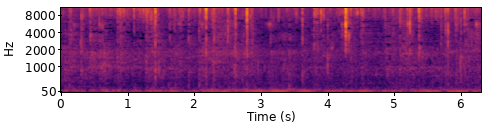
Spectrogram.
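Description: Goats' hooves tapping on brick pavers: scattered sharp clicks, the loudest about four seconds in.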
